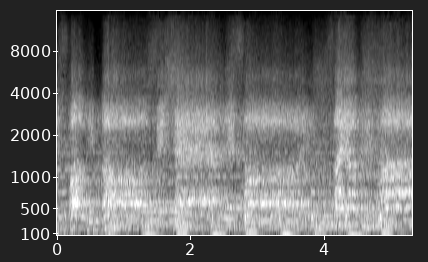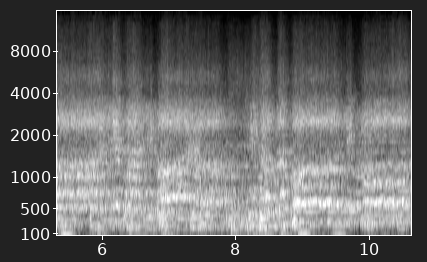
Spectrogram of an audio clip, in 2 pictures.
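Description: A Soviet patriotic song: a choir singing over an orchestra, with a bass line stepping about two notes a second.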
